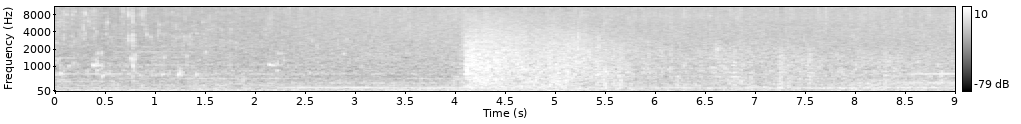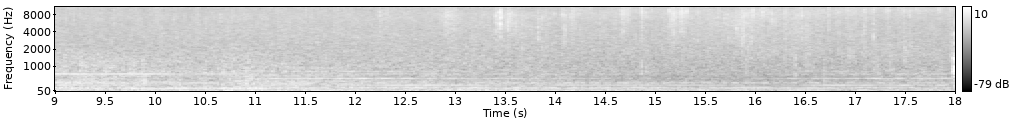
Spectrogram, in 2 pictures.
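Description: Steady rain with a clap of thunder about four seconds in that rolls away over a couple of seconds, over soft sustained musical tones.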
